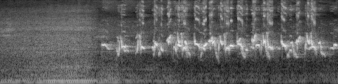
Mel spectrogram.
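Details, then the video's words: After a second of low rumbling background noise, a fighter male yellow-vented bulbul, used for training birds, bursts into a rapid, jumbled bubbling warble that runs to the end. "TRUCUKAN JANTAN FIGHTER ANTI BISU"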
